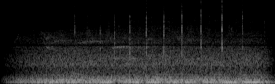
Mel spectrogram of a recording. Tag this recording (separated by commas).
Wild animals, Bird, Animal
